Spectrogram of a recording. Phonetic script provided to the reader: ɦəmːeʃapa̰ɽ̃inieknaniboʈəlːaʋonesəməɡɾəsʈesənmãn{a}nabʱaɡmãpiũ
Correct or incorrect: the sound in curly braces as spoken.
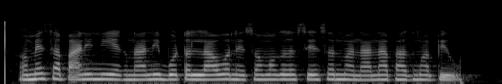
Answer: correct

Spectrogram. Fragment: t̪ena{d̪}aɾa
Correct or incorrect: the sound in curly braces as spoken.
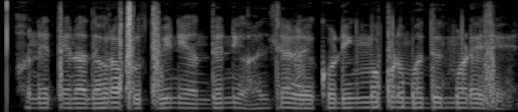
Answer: correct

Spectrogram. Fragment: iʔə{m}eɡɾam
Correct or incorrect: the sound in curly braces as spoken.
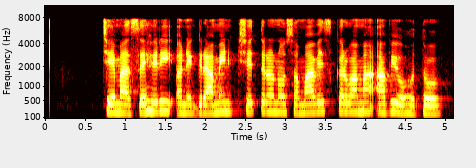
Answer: incorrect: n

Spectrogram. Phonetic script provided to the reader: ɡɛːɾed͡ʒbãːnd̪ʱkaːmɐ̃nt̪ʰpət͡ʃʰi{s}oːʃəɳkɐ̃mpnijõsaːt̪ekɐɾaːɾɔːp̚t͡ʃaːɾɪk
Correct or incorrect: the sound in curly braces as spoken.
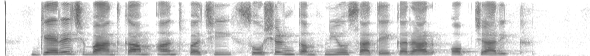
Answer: correct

